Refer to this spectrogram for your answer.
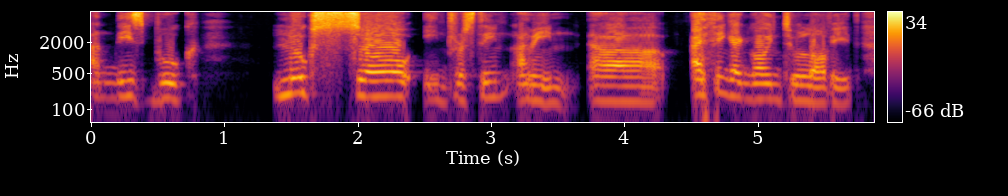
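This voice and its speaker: A woman with a Spanish accent speaks at a very deep, low pitch. Her intonation is fairly even, and the sound is dry and close with no echo. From Spain. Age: 30s. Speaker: book vlogger. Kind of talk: casual monologue to camera. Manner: hesitant, many fillers and repeats.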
